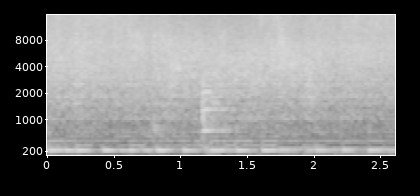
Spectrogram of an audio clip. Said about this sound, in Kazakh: Енді пиязымызды қуырып алдық.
